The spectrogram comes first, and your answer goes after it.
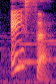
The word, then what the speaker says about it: Aset: But in ancient Egyptian, it's pronounced closer to Ise, or Aset.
